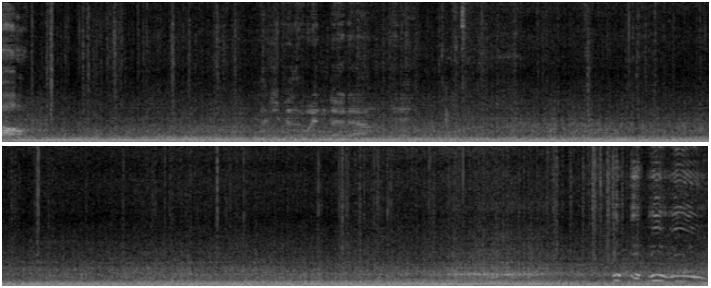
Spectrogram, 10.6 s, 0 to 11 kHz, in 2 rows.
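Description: Aston Martin V8 with a custom exhaust, heard from inside the cabin while cruising on the road: a steady, unbroken engine drone mixed with tyre and road noise.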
